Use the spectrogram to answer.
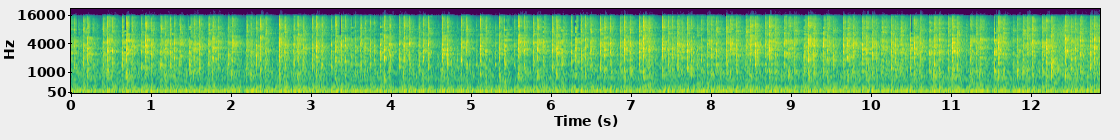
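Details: Harley-Davidson Iron 883 around a Sejati Booster setting to reduce engine heat, played for before/after comparison: lumpy V-twin beat holding steady and even with no popping or misses; the engine sounds healthy and smooth.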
